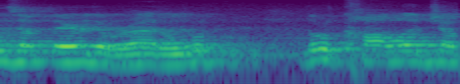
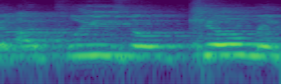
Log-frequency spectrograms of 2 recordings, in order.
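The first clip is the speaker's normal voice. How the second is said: put-on high, tearful, sobbing, begging voice; 7 semitones higher, 5 dB louder than usual. Retelling own past prayer in a convenience store: retelling own tearful plea. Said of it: "I'm there crying uncontrollably".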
